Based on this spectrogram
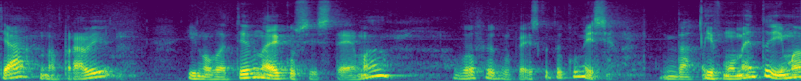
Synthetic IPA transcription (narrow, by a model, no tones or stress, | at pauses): t̪ʲanɐ̰pɾa̰vi | inovɐt̪ivnəɛkosist̪ɛmə | vəfɛvɾopɛ̰jskət̪əkomḭsijəd̪aifmomɛnt̪əimə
